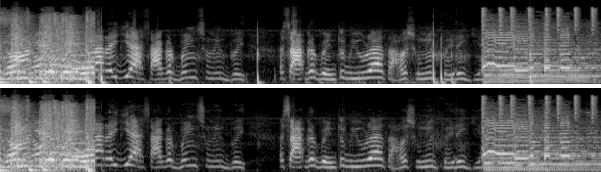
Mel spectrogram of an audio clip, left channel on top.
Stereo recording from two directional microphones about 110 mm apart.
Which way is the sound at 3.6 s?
5° right (ahead or behind).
